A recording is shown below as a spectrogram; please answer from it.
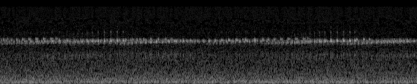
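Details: At night in a Japanese Zen garden, crickets keep up a bright, evenly pulsed high trill with no pauses, backed by a soft low hiss.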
